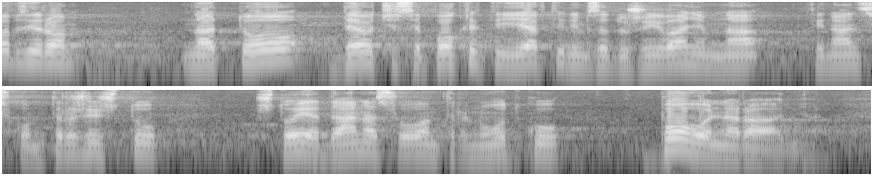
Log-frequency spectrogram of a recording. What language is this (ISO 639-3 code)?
srp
